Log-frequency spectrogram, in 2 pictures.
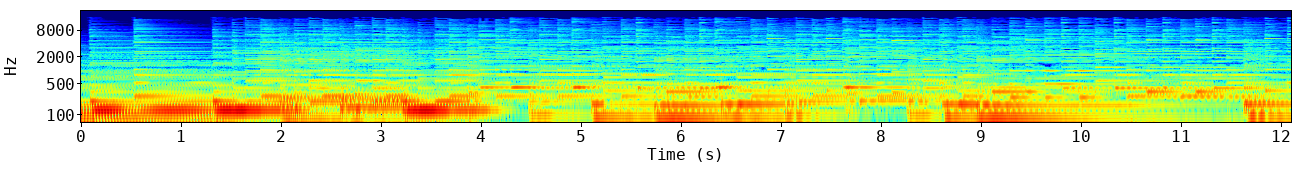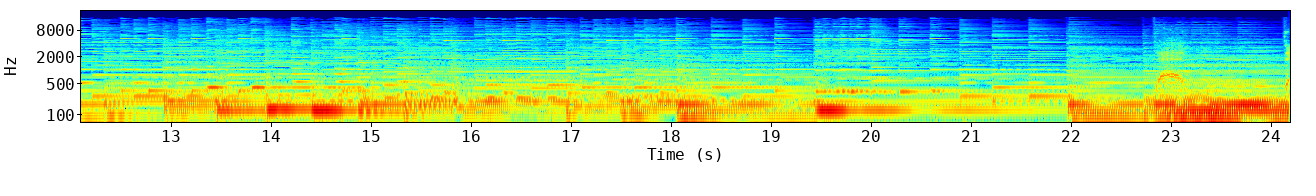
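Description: A sampled 1766 Jacob Kirkman English harpsichord played on its lower eight-foot stop: a continuous passage of bass octaves and fifths under chords, with the bass changing every couple of seconds.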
